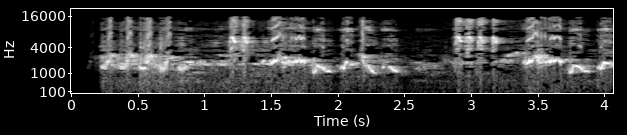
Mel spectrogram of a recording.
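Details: White-rumped shama singing loudly as a lure to make other shamas sing: a rapid, varied flow of rich whistled phrases, slurred warbles and sharp high chips, with a short pause before another burst.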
